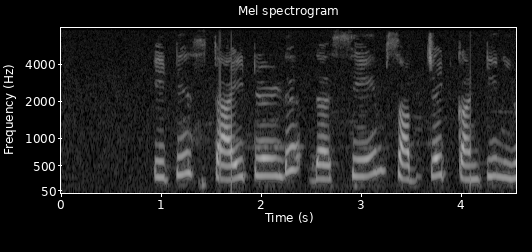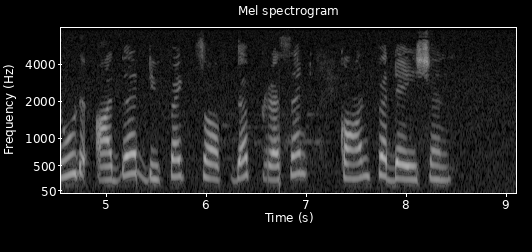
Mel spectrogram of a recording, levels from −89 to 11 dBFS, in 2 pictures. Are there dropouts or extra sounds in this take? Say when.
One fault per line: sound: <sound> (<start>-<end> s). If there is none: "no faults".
no faults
